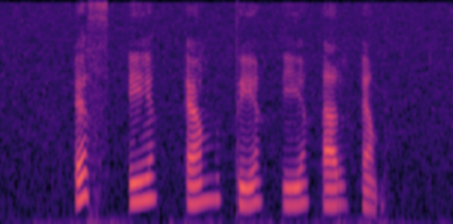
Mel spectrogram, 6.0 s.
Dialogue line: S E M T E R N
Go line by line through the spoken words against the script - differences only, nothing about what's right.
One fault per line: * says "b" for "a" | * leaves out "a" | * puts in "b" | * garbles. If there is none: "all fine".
all fine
